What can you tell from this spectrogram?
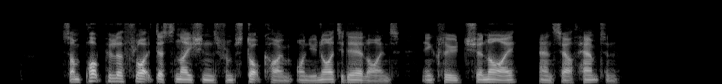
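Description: Throughout, the speech is dull and rough, with nothing above 6.9 kHz. Likely heavy Dolby Digital compression, which fits a bitrate near 40 kbps.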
